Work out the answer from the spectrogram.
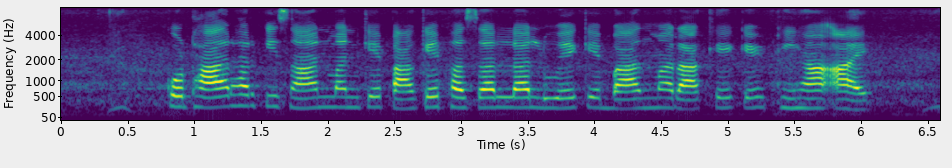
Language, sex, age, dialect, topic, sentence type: Chhattisgarhi, female, 25-30, Central, agriculture, statement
